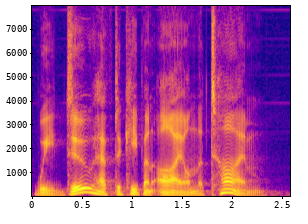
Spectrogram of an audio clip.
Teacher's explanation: notice the emphasis on the word do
